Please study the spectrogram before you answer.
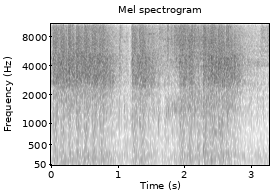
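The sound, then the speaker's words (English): Rapid, continuous automatic gunfire from a video game sentry gun put down by enemies but firing in the player's support, a dense, loud rattling burst that barely pauses for about three seconds, with no voices over it. “Get the sentry gun helping me out.”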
